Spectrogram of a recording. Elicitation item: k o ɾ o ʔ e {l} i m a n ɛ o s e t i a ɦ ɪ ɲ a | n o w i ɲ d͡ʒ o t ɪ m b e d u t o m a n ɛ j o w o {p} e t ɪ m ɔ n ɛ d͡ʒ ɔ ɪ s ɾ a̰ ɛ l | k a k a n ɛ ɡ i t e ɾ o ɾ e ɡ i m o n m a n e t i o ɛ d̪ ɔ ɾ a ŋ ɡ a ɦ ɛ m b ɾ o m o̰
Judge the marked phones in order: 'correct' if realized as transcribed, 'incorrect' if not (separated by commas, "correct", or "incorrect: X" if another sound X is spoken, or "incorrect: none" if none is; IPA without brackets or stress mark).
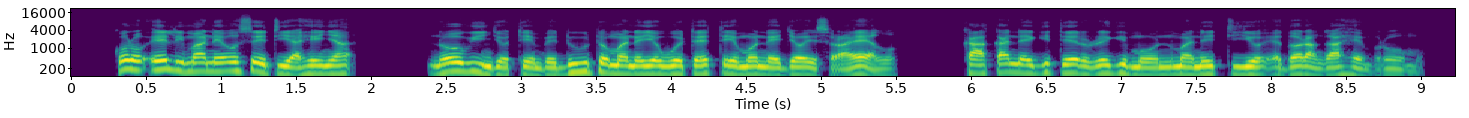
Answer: correct, incorrect: t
